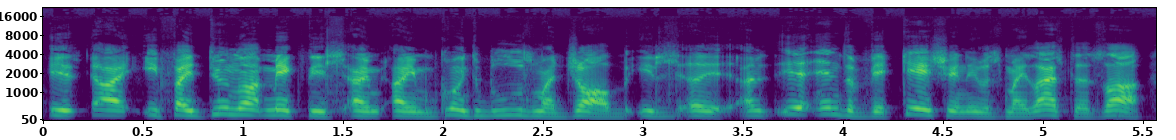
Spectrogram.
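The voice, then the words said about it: Put-on Eastern European accent. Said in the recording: “Which accent are you going for? ... Kind of, you know, Ukrainian, Eastern European, Russian.”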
